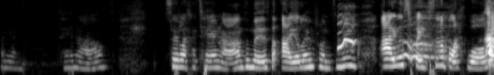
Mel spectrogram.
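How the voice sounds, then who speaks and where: Speaking with a northern English accent, a woman with a high pitch and ordinary pitch variation leaves long, frequent pauses. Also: moderate pace, big swings in loudness. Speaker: podcast co-host. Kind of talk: casual chat. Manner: loud; animated.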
